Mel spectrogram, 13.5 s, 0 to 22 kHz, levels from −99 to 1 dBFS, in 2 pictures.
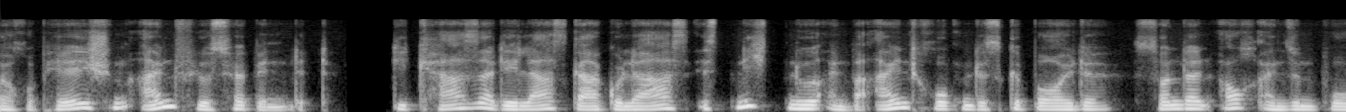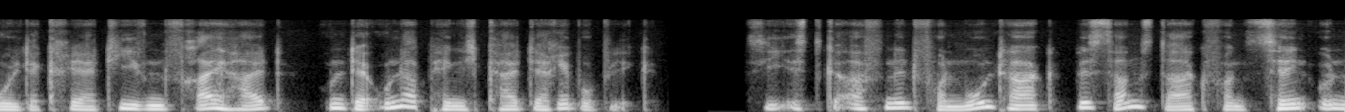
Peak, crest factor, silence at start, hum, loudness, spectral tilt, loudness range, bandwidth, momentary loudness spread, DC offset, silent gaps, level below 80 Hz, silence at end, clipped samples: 0 dBFS; 16 dB; 0 s; none; -16 LUFS; -7.5 dB/octave; 3 LU; 11 kHz; 8 LU; under 0.1%; 1.73-1.93 s, 10.07-10.27 s; -48 dBFS; 0 s; under 0.1%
